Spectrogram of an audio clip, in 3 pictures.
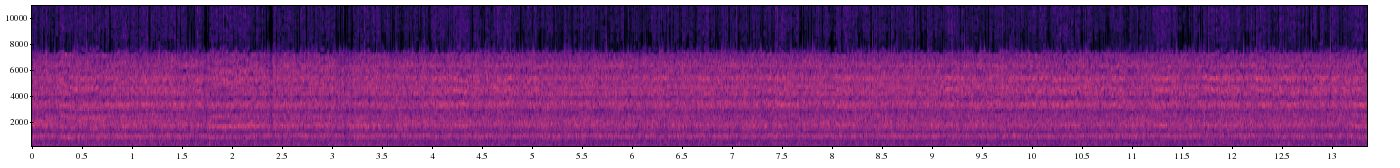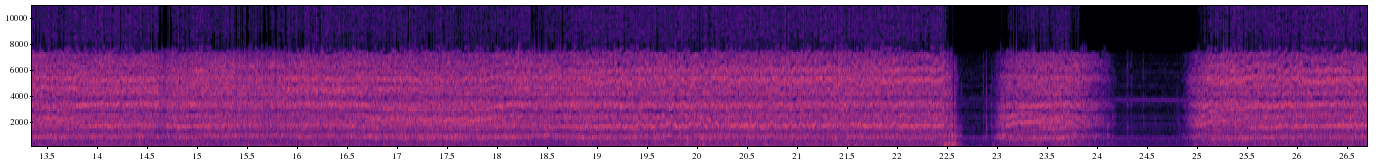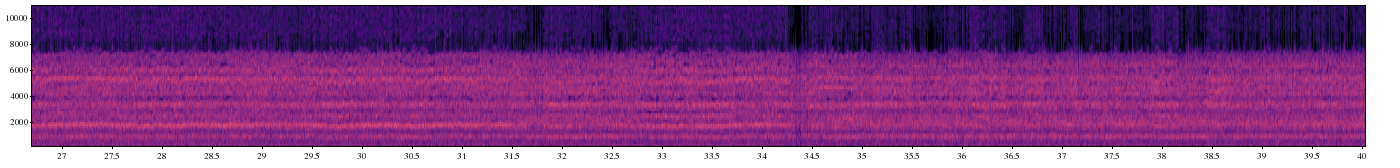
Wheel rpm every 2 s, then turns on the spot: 220, 230, 230, 230, 230, 230, 230, 230, 220, 210, 210, 130, 90, 210, 230, 230, 230, 220, 230, 230.
none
